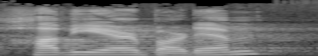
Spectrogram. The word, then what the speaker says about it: Javier Bardem: Yevyar Bardem. – Quick editor's note, now that I actually have the name in front of me, it is pronounced Javier Bardem.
